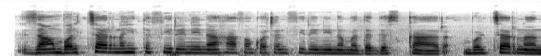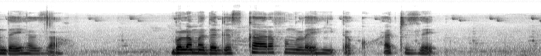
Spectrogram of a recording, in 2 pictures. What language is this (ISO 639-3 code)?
bmm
